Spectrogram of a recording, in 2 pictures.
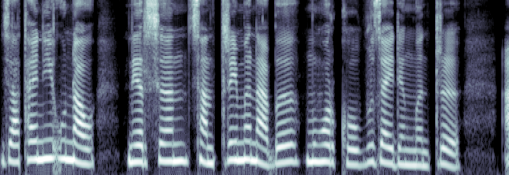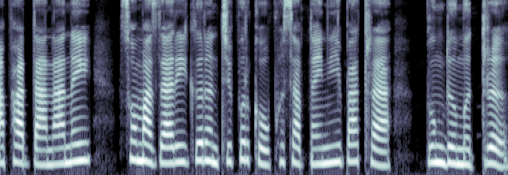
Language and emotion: Bodo, neutral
